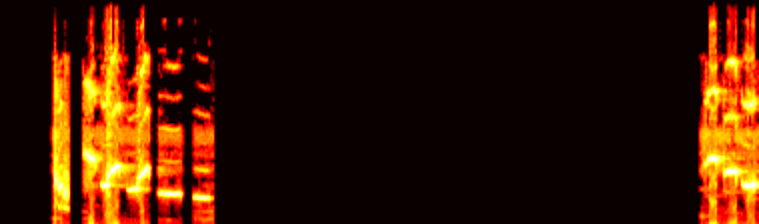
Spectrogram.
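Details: {'caption': 'Brown-chested jungle flycatcher, Bali type, singing the nyiul style used to train young birds: quick sharp chirps and two descending whistles, a five-second silence, then a fresh burst of high chirps. Otherwise silent.'}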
